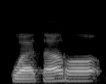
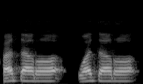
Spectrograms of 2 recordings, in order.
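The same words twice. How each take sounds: First: Wa alone, long taro; separated words. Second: Fataro, wataro as short single words; run together. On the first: Teacher showing wa split from taro, separated words. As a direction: say "Wataro" slowly as wa, then taro. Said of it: "wa sendiri, taro sendiri". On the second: Teacher showing the wrong readings, run together. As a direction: say "fataro, wataro" joined, no inner gap. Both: Shown as a demonstration.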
